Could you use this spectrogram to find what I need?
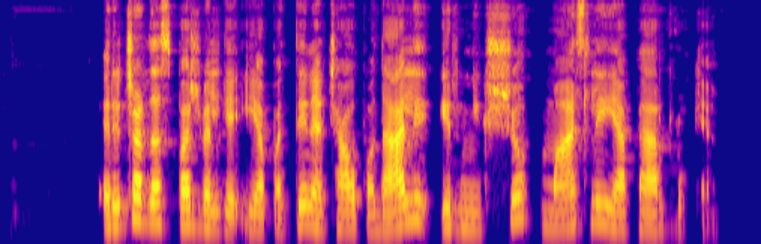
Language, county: Lithuanian, Utena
